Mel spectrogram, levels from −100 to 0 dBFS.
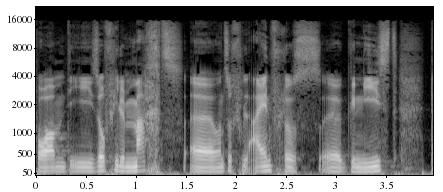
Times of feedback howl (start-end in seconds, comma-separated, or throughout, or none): none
